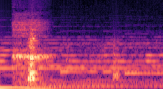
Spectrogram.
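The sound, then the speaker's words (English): A dog lets out one short, sharp bark, followed moments later by a faint, brief whimper, both fairly quiet against a steady low background hum. “I hate my dog.”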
